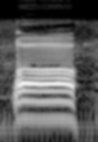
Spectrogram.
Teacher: 4 number মাখরাজ হচ্ছে জিহ্বার গোড়া তার বরাবর উপরে তালুর সাথে লাগিয়ে, সেখান থেকে একটি হরফ উচ্চারণ হয় কফ, কফ। এই জিহ্বার গোড়াটা গিয়ে উপরে তালুর সঙ্গে লেগেছে, সেখান থেকে একটি হরফ উচ্চারণ হচ্ছে কফ, একটু ধাক্কা দিয়ে হবে কফ, কফ।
